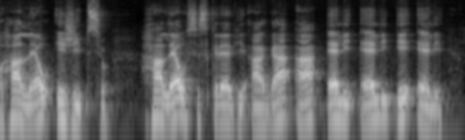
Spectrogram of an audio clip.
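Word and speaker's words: Hallel: No livro 5, que vai do 107 ao 150, você encontra o conjunto dos salmos que formam o Halel egípcio. Halel se escreve H-A-L-L-E-L.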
